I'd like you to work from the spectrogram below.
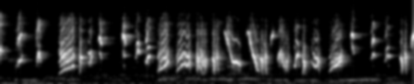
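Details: Energetic long-tailed shrike singing a dense, varied run of quick chattering notes. Buzzy phrases alternate with short whistled slurs, almost without pause, and a low hum lies underneath.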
